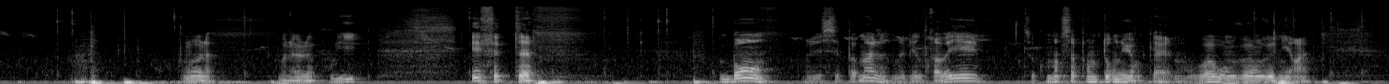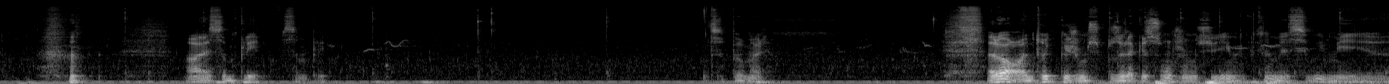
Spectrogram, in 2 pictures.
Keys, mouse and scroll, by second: 0.5 click, 1.1 Tab, 1.5-2.3 scroll down 3, 2.3-4.8 middle drag, 5.4-6.4 shift+middle drag, 6.5 click, 7.0-12.7 middle drag, 12.9-17.9 shift+middle drag, 18.6 click, 19.5-19.9 scroll up 1, 19.9-25.8 middle drag, 26.0-27.7 shift+middle drag.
